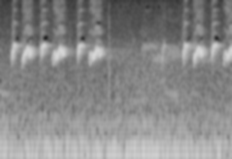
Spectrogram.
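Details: Female red-whiskered bulbul calling to spur males into song. Clear upslurred whistled notes come in quick pairs and trios, about two per second, with a short pause midway, over a steady low hum.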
